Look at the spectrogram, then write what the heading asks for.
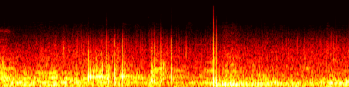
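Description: Aerial fireworks going off: a spatter of sharp crackling pops, then one louder bang about three seconds in, over a steady low hum.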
